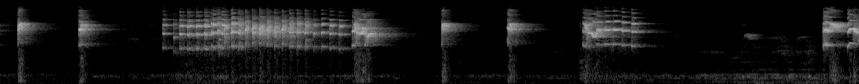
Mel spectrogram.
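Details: Lovebirds interacting with each other: sharp, high chirps in quick bursts, with a longer buzzy, chattering run in the middle and a shorter one near the end, each burst separated by brief silences.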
